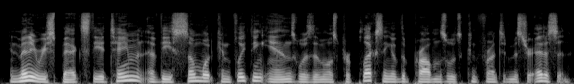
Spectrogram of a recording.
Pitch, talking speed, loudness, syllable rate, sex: 130 Hz, 220 wpm, -20 LUFS, 6.7 syllables/s, male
